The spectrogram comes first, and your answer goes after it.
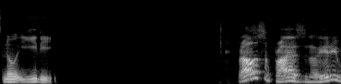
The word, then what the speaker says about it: Noiri: Noiri. Noiri. There you go. I've been calling it Nori the whole time. Me too. I was like looking at his name. I was like, oh, it's Noiri.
